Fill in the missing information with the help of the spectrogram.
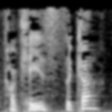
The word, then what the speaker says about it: caucasica: And Apis mellifera caucasica. How do you say that? I can't. Caucasica. People are probably... – Yeah, Caucasica.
